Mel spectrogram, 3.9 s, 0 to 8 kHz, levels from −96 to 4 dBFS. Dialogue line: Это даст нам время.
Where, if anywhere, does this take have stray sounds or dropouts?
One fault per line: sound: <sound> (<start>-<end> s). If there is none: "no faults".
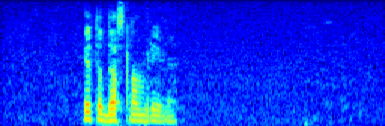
no faults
